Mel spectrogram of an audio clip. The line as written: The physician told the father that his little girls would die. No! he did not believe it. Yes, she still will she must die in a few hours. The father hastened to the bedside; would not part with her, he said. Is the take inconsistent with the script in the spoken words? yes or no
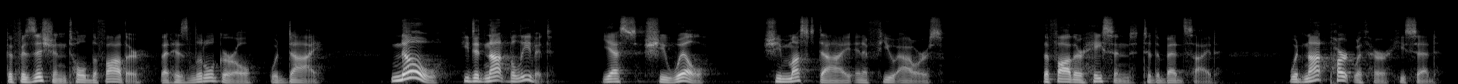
yes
